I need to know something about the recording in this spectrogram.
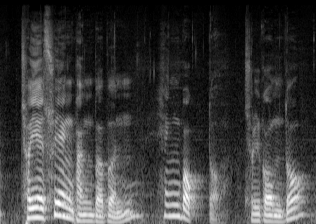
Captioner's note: speaking Korean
